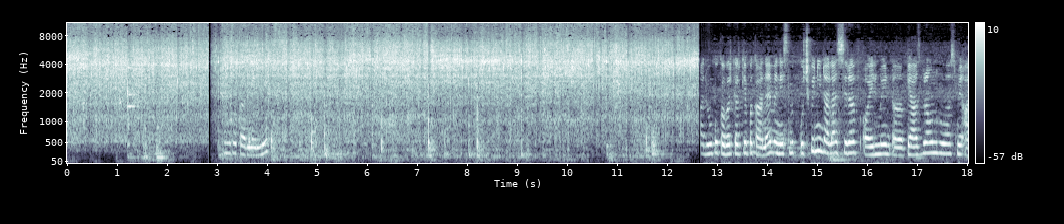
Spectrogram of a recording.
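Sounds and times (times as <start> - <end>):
potatoes sizzling in oil: 0.0 - 12.7.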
